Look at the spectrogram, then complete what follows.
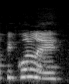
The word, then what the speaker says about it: picolé: vocês pra falar Bambolê quer falar picolé porque ué tem acento aberto né uma cento agudo Então vai dar uma vogal que a gente fala de forma mais aberta picolé e isso dá o acento agudo para ele agora bambolê bambolê Perceba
